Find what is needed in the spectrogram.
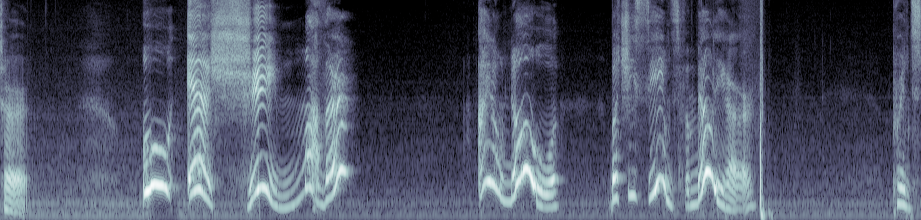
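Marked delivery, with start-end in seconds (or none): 2.1-5.0 put-on high, slow, haughty girl's voice; a spoiled stepsister asking; stepsister's voice. Stepsister asks her mother about the stranger, high and haughty. 7.2-11.3 high, puzzled stepmother voice; a stepmother who can't place her; stepmother's voice. Acted. Stepmother answers her daughter, high and puzzled.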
